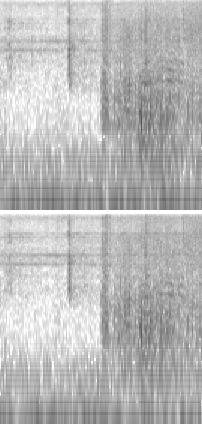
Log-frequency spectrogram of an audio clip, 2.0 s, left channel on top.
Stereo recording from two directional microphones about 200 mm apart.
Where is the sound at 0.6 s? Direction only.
10° right (ahead or behind).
